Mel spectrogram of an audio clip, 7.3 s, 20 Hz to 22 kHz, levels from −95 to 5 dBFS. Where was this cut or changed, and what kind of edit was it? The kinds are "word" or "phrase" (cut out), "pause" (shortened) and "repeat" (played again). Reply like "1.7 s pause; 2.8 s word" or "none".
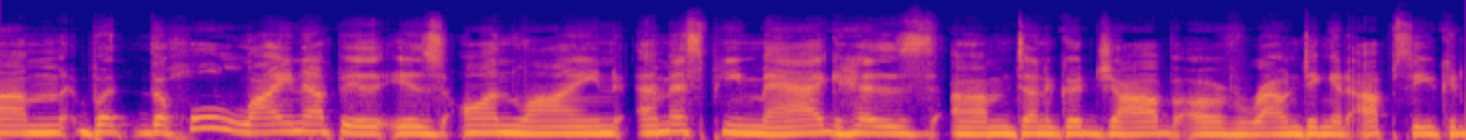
none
